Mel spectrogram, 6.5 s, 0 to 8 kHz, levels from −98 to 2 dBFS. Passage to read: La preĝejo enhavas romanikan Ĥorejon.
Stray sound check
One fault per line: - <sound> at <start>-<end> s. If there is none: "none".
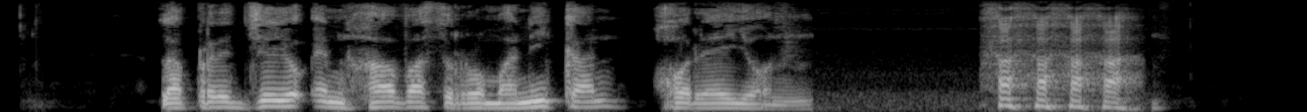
- laugh at 4.9-5.7 s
